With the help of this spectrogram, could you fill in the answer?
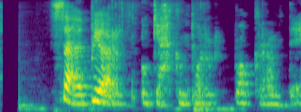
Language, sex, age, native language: Icelandic, female, 11, Polish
